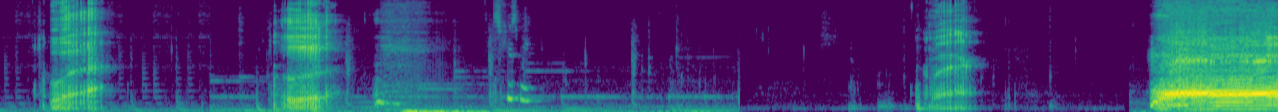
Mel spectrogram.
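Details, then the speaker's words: Livestream burp compilation: a run of short, croaking burps in quick succession, followed by a burst of music. "Excuse me. It didn't come out all the way. I'm sorry."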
